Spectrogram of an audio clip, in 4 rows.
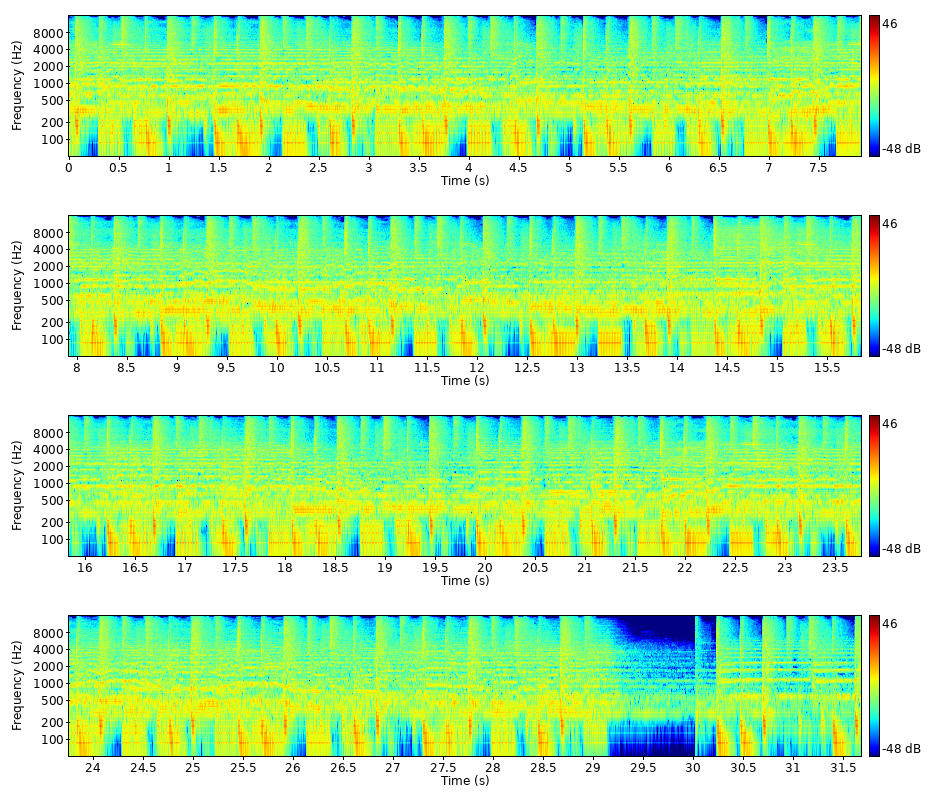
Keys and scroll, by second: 1.8 ], 2.1 ctrl+alt+z, 7.9 ctrl+=, 9.9 ctrl+-, 18.9 ctrl+=, 21.0 ctrl+-, 21.3 space, 22.6 ctrl+-, 23.2 ctrl+-, 23.8 ], 24.5 ].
